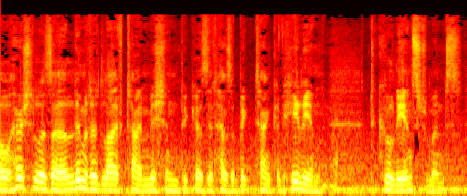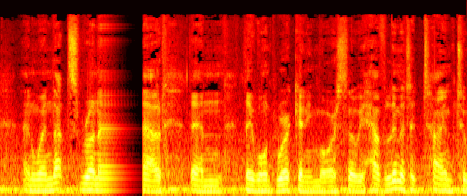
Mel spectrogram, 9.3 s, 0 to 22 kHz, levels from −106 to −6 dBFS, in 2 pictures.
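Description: At 5.68 s the audio stalls in a call audio freeze lasting until 6.11 s. For about 0.42 s the last sound is stretched into a fading buzz or hiss, ending in a brief silence of about 30 ms. The audio then resumes where it stopped, with nothing lost, and everything after it runs about 0.42 s late. The likely cause is delayed packets draining the jitter buffer.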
